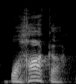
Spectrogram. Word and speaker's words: Oaxaca: O-A-X-A-C-A. Now, the only reason why I got the pronunciation correct is because I have it written phonetically here on the screen as W-A-H-H-A-H-K-A-H. Oaxaca. And that's how this is pronounced. At least that's what my research tells me. It's pronounced Oaxaca.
